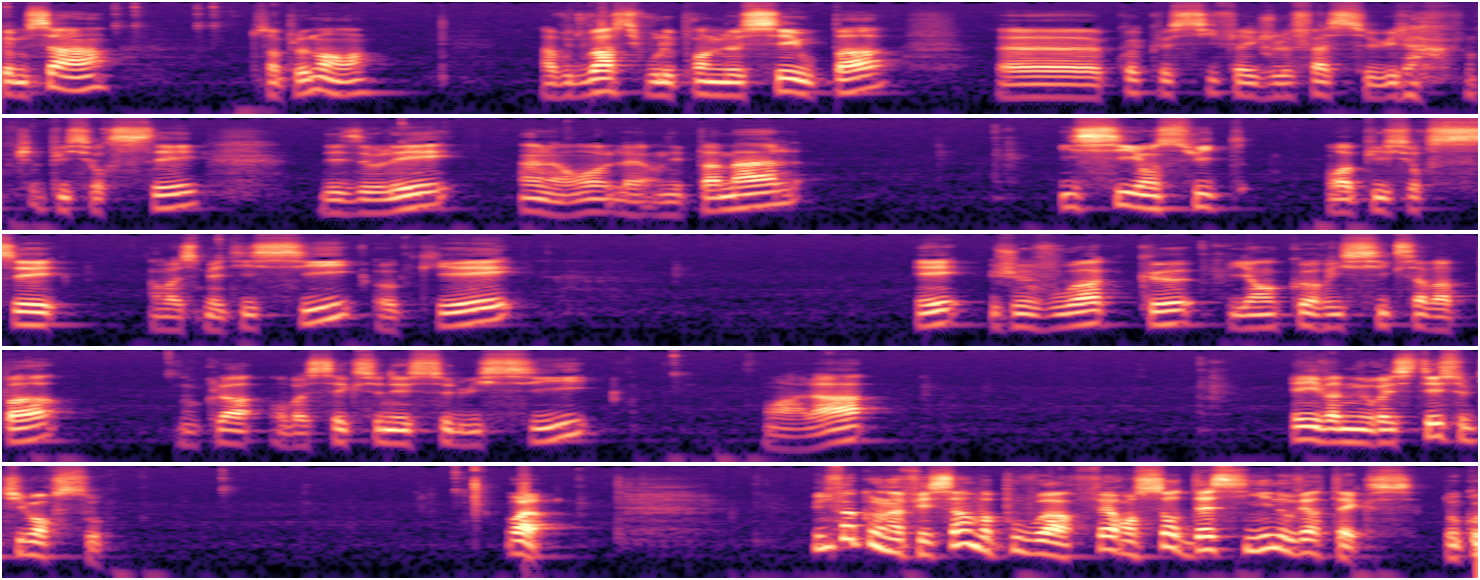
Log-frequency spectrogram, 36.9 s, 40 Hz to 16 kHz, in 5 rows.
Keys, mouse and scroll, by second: 0.1 shift+click, 0.7 shift+click, 1.1 shift+click, 1.5-4.5 middle drag, 7.8 c, 10.4-12.5 middle drag, 12.5-14.3 scroll up 1, 14.3 c, 16.9-19.9 middle drag, 26.4-30.3 middle drag, 30.3 c, 32.5 middle click, 33.1-34.3 scroll down 1, 34.3-36.9 shift+middle drag.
